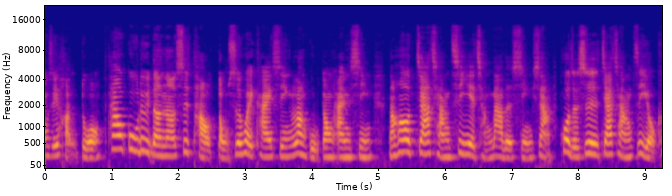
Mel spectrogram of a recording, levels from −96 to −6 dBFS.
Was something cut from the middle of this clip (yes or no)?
yes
